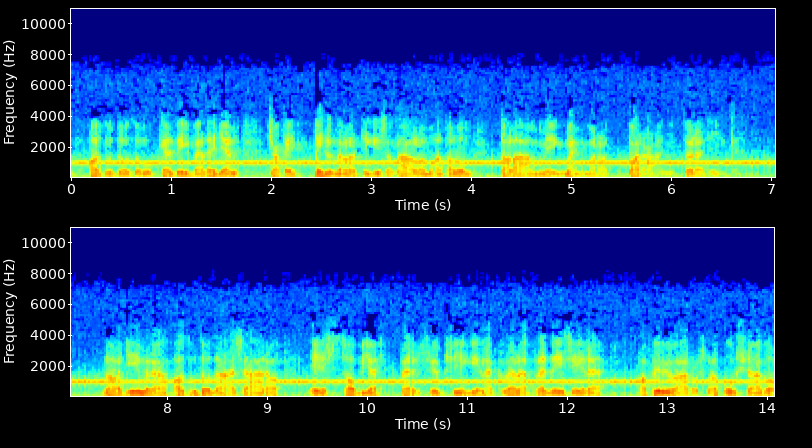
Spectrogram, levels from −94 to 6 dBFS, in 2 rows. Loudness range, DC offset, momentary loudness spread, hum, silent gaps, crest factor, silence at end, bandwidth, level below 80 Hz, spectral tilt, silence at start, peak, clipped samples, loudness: 2 LU; under 0.1%; 7 LU; none; none; 16 dB; 0 s; 7.4 kHz; -46 dBFS; -8 dB/octave; 0 s; -4 dBFS; under 0.1%; -22 LUFS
